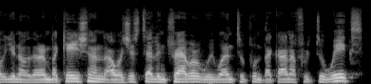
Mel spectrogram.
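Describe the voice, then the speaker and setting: Raised in Peru and now in his forties, a real estate investor joins a podcast as a guest for casual interview talk. He's chatty and laid-back, dropping "dude" and "bro" often and restarting a lot, in a mid-range voice on a dry, studio-quality recording.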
